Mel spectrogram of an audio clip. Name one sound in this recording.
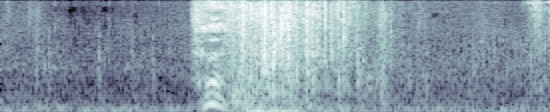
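A heavy chest lid thuds open.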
